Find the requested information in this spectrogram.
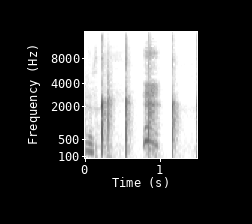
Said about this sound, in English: Everybody clap, okay? Okay.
